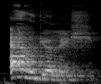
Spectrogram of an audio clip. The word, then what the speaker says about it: ärgerlich: Is A with 2 dots on top. It can be pronounced long, as in Käse, or short, as in ärgerlich or ängstlich.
